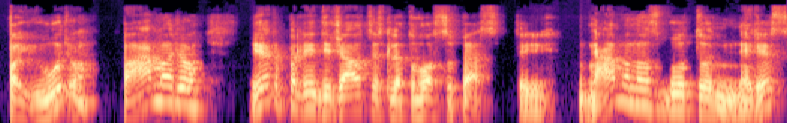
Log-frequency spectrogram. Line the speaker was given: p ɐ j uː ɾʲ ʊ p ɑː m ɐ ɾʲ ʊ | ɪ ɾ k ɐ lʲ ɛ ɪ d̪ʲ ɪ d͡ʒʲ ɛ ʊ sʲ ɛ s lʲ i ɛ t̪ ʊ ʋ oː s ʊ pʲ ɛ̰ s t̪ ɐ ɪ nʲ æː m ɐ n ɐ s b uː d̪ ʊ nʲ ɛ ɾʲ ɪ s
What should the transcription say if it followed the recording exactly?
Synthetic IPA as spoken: p ɐ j uː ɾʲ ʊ p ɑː m ɐ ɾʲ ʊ | ɪ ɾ p ɐ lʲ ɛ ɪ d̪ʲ ɪ d͡ʒʲ ɛ ʊ sʲ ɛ s lʲ i ɛ t̪ ʊ ʋ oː s ʊ pʲ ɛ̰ s t̪ ɐ ɪ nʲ æː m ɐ n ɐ s b uː t̪ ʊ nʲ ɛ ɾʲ ɪ s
